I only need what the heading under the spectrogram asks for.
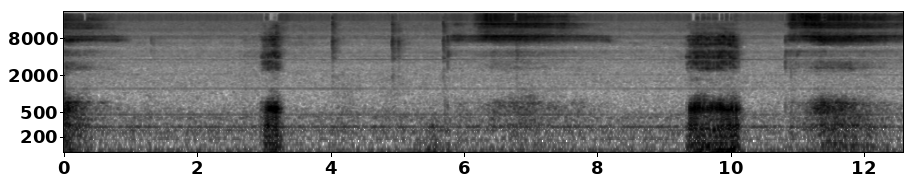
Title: Max the Boston terrier snoring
